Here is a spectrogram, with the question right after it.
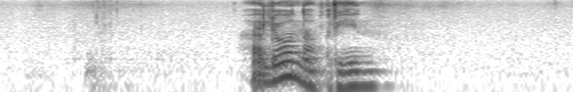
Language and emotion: Russian, sad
